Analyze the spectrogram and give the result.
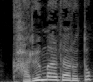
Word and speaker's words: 갈음하다: 특히 가름하다와 갈음하다는 제가 글자로 쓰는 대로 발음해서 말을 했지만 실제는 가르마다로 똑같이 발음되기 때문에 혼동하는 일이 상당히 많습니다.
